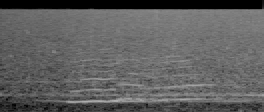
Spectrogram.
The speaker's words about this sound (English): And the sounds that humpback whales make and other marine mammals make, they're not just for fun. They're very important.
